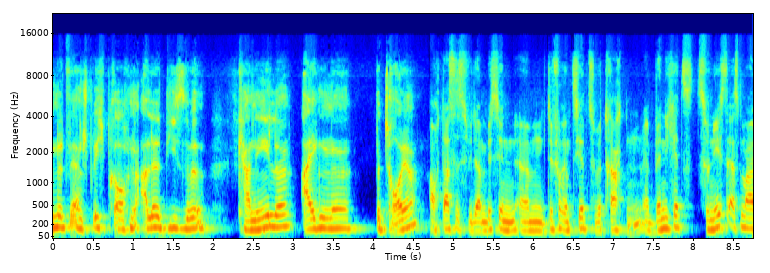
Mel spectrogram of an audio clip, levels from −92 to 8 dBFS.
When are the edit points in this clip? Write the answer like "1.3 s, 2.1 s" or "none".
none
